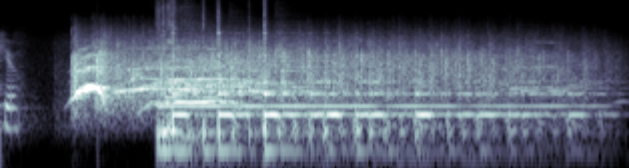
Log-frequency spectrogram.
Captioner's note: applause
